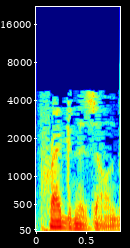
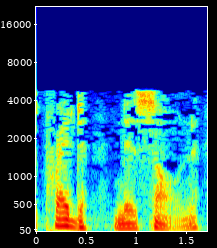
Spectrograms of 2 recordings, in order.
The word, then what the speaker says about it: prednisone: People often mispronounce it pregnisone, but it's prednisone, which is a steroid that is like a sledgehammer to the flare-up.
